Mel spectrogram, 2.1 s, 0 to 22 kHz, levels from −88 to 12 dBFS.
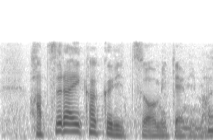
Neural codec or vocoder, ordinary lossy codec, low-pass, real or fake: codec, 16 kHz, 16 kbps, FunCodec, trained on LibriTTS, 50 frames a second; none; 7.2 kHz; fake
